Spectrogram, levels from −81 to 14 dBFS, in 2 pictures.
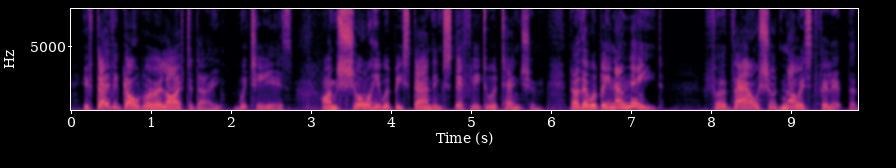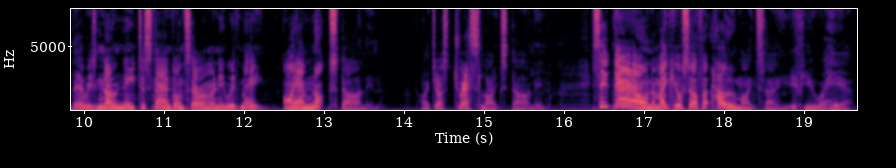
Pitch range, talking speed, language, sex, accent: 120-190 Hz, 190 wpm, English, male, British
